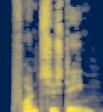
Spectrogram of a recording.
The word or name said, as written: frontsystem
